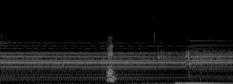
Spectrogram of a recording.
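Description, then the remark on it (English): A few sharp, separated ticks from a big clock indoors sound over a steady electrical hum, moderately loud, with no voices. “That's the clock, I guess. A big clock.”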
